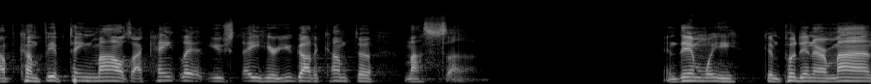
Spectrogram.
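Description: No technical faults can be heard anywhere in the speech recording, and the signal holds steady throughout without any audible disturbance.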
